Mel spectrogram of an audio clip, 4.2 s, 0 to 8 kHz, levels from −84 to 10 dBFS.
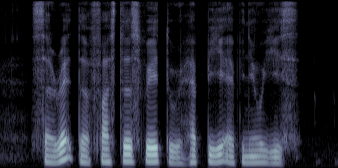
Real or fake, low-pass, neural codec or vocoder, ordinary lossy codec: real; none; none; none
